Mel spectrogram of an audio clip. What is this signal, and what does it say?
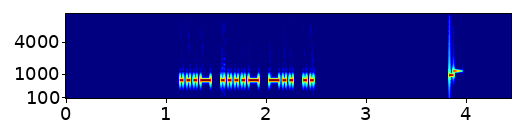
Morse code, heard as a keyed tone, about 36 wpm, 700 Hz. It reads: V4DI
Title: Four Challenging Letter-Number Combinations 35wpm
